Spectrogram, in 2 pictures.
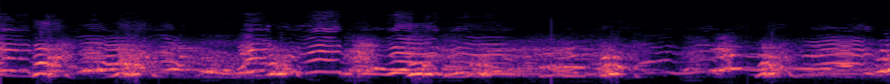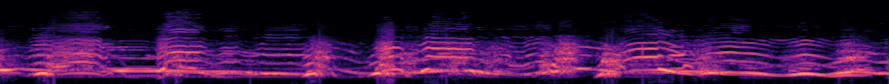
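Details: A group of loud watch dogs howls in chorus, the voices wavering and sliding up and down over one another, broken by frequent sharp yips and barks.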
